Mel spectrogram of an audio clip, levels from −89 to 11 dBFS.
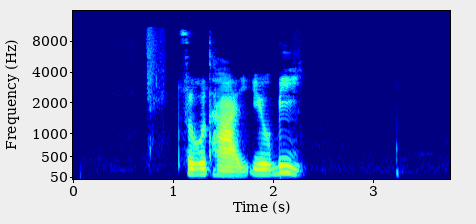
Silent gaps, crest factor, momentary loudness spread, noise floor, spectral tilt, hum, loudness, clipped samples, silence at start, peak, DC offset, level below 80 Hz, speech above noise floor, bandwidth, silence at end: none; 24 dB; 24 LU; -77 dBFS; -6 dB/octave; none; -30 LUFS; under 0.1%; 0.75 s; -10 dBFS; under 0.1%; -70 dBFS; 48 dB; 11.5 kHz; 1.5 s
